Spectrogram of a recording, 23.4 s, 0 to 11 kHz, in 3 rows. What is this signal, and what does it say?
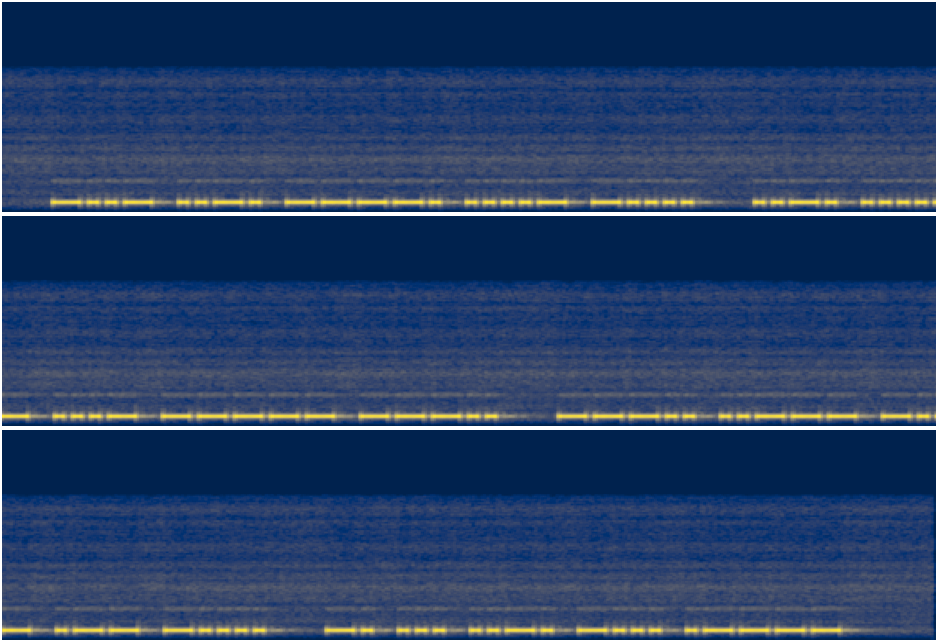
Morse code, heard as a keyed tone, machine-sent, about 16 wpm, 560 Hz, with room echo. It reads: XF946 F4V08 82KW6 NSFB1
